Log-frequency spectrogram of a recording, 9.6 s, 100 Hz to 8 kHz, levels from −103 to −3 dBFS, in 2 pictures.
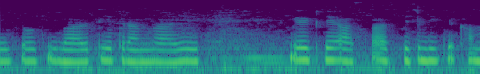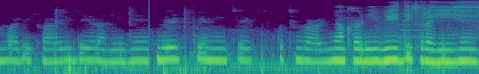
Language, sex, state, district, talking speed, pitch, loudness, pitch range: Hindi, female, Chhattisgarh, Balrampur, 145 wpm, 225 Hz, -33 LUFS, 215-230 Hz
